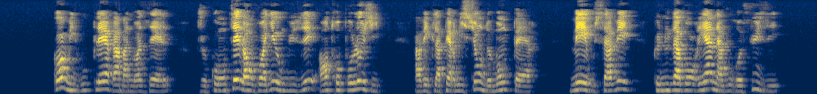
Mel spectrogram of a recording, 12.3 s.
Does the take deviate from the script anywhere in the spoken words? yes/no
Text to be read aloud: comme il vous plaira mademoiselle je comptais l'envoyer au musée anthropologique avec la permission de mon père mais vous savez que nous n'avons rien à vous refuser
no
